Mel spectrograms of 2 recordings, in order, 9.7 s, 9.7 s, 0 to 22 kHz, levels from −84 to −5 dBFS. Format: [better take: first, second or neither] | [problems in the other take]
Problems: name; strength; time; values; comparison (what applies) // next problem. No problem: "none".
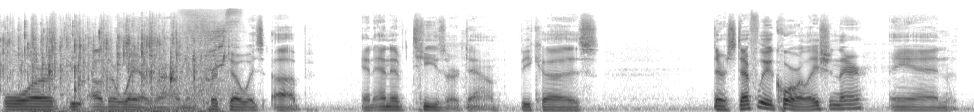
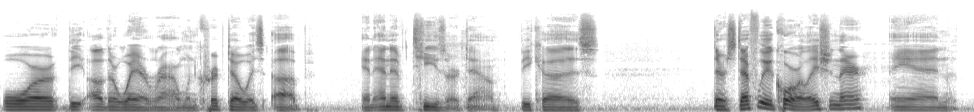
second | rain or running water; loud; until 2.5 s; 2 dB below the speech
